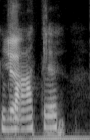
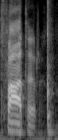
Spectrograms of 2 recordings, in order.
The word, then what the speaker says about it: Vater: It's Vader and Vater. Okay. Speak it out loud. It's completely different.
